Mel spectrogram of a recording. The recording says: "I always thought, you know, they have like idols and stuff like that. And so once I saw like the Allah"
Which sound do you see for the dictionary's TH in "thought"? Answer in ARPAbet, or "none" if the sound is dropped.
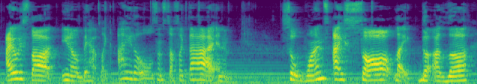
TH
